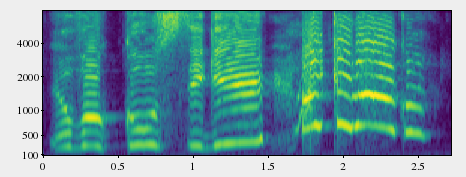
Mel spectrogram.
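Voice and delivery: high, slow drawn-out cry; excited yelling. Real, not acted. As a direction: push through it, then yelp. Frantic race moment.

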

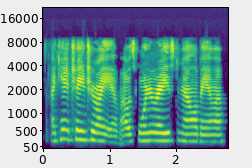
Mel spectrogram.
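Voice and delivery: normal talking voice

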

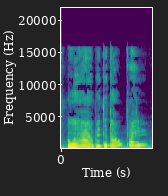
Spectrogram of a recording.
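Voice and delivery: high, loud, slow shocked question. Real, not acted. Gamer shocked by what happened to Donkey, high and slow. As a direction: react in disbelief at what you see.

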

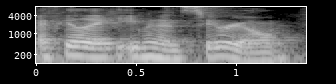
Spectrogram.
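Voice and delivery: normal talking voice

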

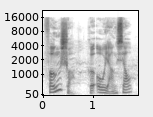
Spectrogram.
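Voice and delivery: plain reading voice

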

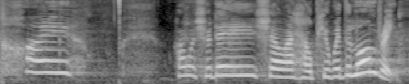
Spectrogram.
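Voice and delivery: chirpy helpful robot greeting; bright eager robot, high and airy. Retold or imitated.

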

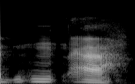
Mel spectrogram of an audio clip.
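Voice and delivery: ordinary talk

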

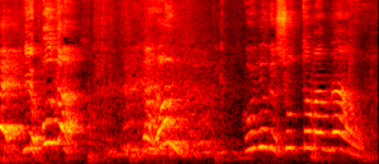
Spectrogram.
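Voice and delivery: high, loud startled yell; startled swearing. Acted. Pranked friend startled by a scare, loud curse.

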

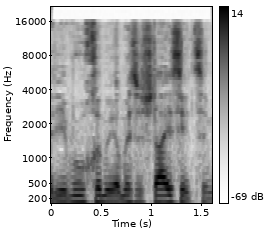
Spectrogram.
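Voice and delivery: usual speaking voice

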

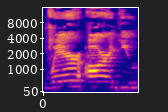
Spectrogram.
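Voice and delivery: ordinary talk, nothing marked

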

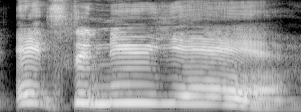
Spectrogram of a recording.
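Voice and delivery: high, slow joyful shout; excited shout. Real, not acted. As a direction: cheer it at the top of your voice. Countdown hits midnight.

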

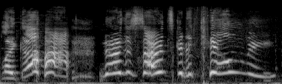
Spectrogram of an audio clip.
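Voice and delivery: high, loud mock freak-out; mock panic. Gamer mimicking teammate's freak-out over the zone, mock panic. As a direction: imitate a panicked player wailing, slow and high. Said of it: "And you're freaking out".

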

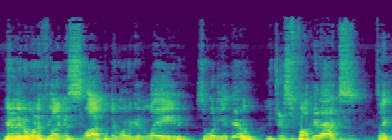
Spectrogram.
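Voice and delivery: usual speaking voice

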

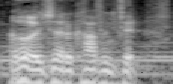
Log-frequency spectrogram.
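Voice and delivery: normal talking voice

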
